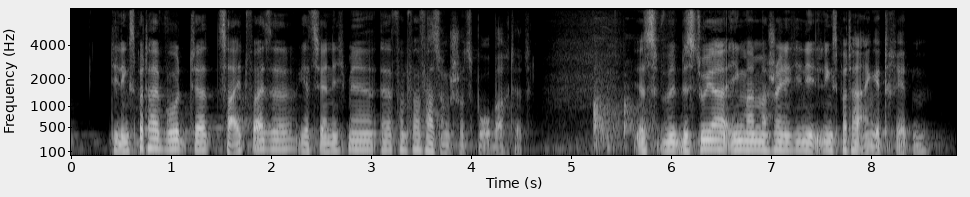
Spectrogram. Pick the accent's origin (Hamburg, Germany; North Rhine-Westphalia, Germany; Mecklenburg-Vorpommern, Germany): Mecklenburg-Vorpommern, Germany; also ich meine, ich komme ja aus Meckpommern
